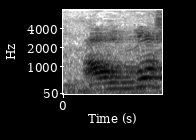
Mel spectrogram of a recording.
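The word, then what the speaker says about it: الله: এই লাম অক্ষরটা শুধু আল্লাহ শব্দের ক্ষেত্রেই এটা উচ্চারণের একটা স্পেশালিটি একটা বিশেষত্ব আছে এখানে লেখা আছে আল্লাহু আকবার আল্লাহ শব্দের মধ্যে আপনারা দুটো লাম দেখতে পাবেন পাচ্ছেন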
